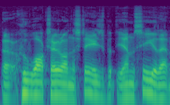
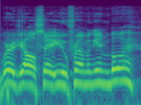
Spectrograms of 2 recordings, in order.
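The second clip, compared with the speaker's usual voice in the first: put-on Southern accent; 13 semitones higher, 8 dB louder than usual. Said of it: "With that accent".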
